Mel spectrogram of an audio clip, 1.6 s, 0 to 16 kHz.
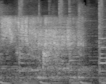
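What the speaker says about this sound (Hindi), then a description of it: "मैंने लगभग 3 मग पानी जो था वो मैंने खाली कर दिया है स्पेयर वाली बाल्टी में" Water pours from a mug into a spare bucket in one short, continuous splashing gush that is close and fairly loud.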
